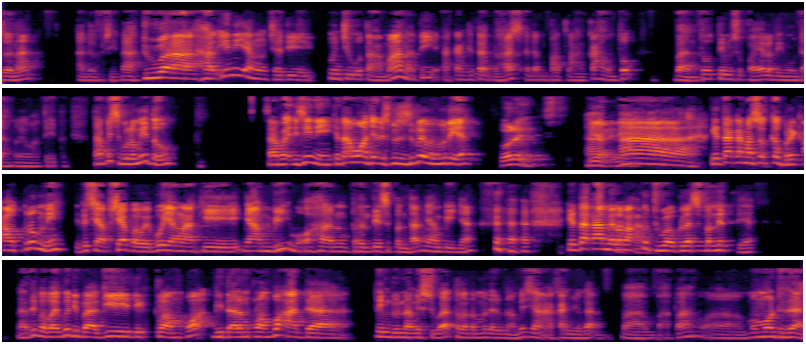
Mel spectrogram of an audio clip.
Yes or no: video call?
yes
